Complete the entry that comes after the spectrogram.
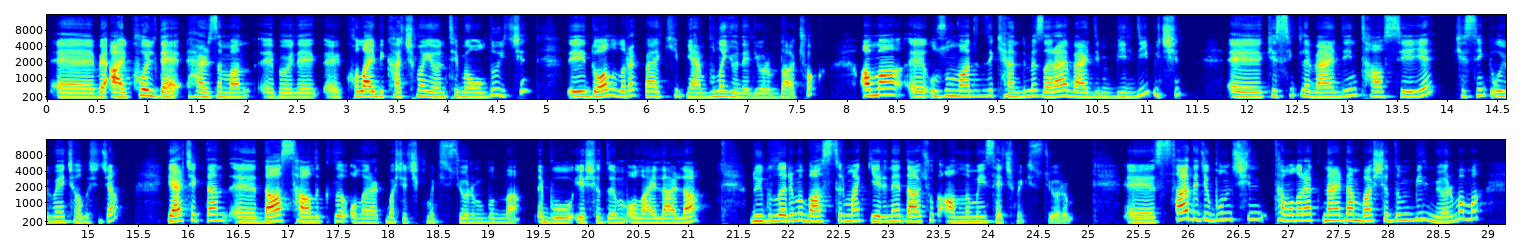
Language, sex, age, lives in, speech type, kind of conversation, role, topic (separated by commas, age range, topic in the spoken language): Turkish, female, 25-29, Poland, conversation, advice, user, Sağlıksız bir başa çıkma yöntemi olarak aşırı yeme veya alkol kullanımı yaşadığınızı düşünüyor musunuz?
